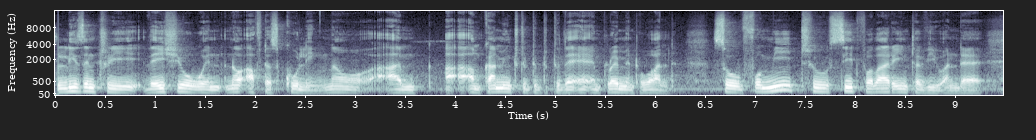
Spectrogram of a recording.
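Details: Adult man who lives with a stammer; stuttering.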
